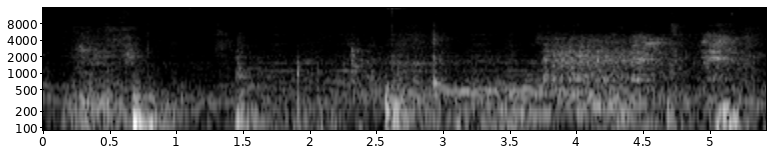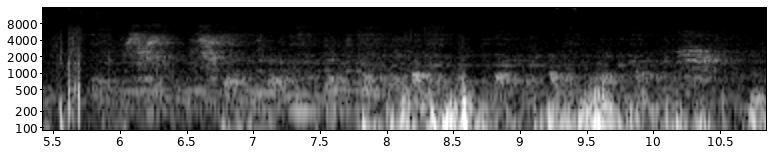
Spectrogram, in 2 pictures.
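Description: Bumping and rubbing of a handheld phone being moved about, with heavy low thumps near the end, over background music and muffled voices.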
